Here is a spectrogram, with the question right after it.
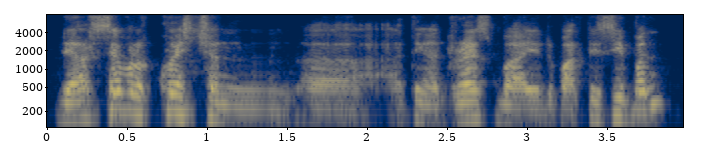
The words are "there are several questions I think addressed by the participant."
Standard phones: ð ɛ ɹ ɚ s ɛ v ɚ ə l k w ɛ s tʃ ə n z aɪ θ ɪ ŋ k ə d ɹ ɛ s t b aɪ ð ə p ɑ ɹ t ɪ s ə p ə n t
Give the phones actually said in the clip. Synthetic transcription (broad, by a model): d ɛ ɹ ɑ s ɛ v ɚ ə l k w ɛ s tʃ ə n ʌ aɪ t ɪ ŋ ə d ɹ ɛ s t b aɪ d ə p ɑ ɹ t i s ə p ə n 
